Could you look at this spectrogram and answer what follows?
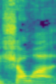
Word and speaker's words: Shoah: a lot of people to say shaah is a lot easier than saying Holocaust it's one syllable as compared to three it's easier to pronounce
